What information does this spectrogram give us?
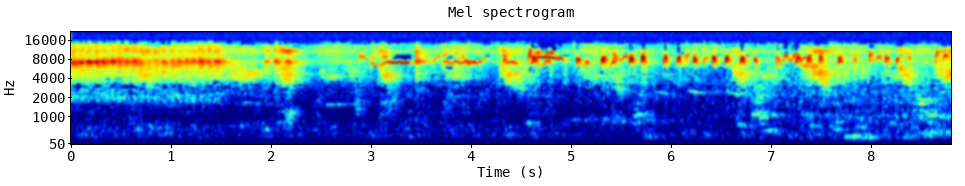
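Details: Garden sunbird chicks begging while being fed at the nest by adults; very high, thin chirps, scattered at first, then a fast regular series of sharp notes through the second half, with faint rustling.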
